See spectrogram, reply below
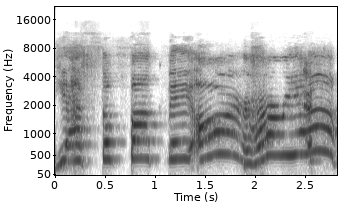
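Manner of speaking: high-pitched screaming. Recalling yelling at Eric that they were ahead; retelling her own scream. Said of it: "I just remember screaming and saying".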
